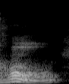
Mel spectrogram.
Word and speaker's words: hum: And then hum or hung, when you say hum with an M, you're putting a little ng there. Hung. When you're saying hung, H-U-N-G, you're putting an N, Right. So it's hum or hung.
